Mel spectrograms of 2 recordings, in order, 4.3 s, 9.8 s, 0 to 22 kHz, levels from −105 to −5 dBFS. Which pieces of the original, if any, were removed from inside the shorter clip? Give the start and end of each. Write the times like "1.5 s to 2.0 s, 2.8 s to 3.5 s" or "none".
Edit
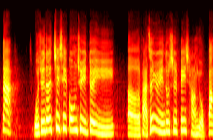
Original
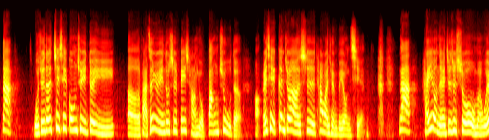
none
